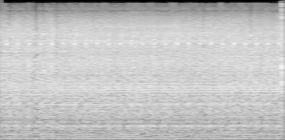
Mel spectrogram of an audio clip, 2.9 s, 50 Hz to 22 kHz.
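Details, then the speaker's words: Chilly December cold start, engine view, of a car just back from dealership maintenance, apparently the 2000 Toyota Avalon XLS (239,468 miles, original engine): steady, even idle with a smooth hum and no misses or knocks; runs well. "runs super good. She was just in the dealership for some maintenance recently."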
